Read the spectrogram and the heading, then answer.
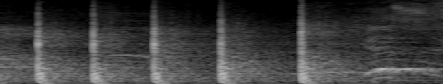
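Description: Five sharp, firm knocks on a door, loud and evenly spaced with short gaps between them, then quiet.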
